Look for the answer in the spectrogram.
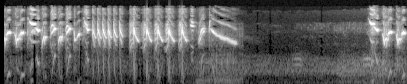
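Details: European goldfinch singing: a fast run of twittering, tinkling notes with a buzzy trilled stretch and a downslurred whistle, then a short silence before the twitter resumes.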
